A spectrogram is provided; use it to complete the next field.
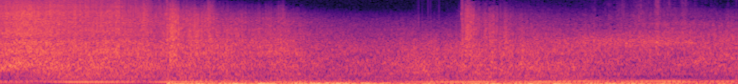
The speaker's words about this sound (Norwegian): mens Mohammed sover på et teppe I onkelens hus, nærmer et bombefly seg.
